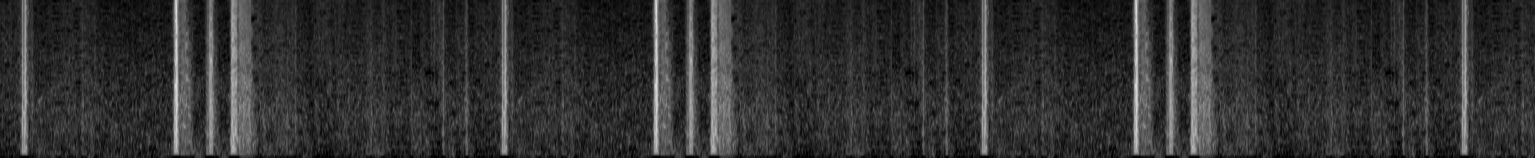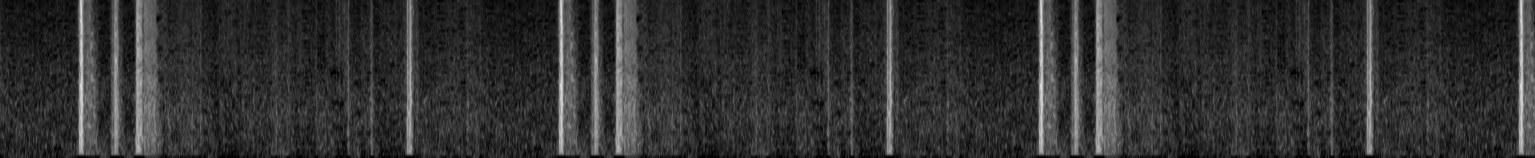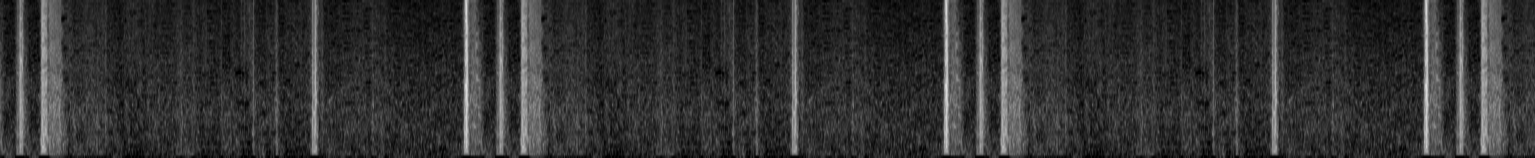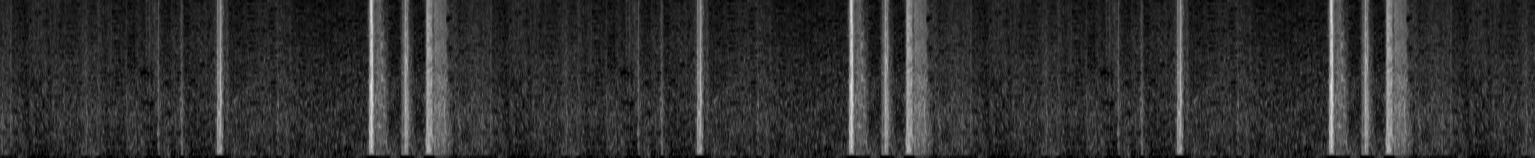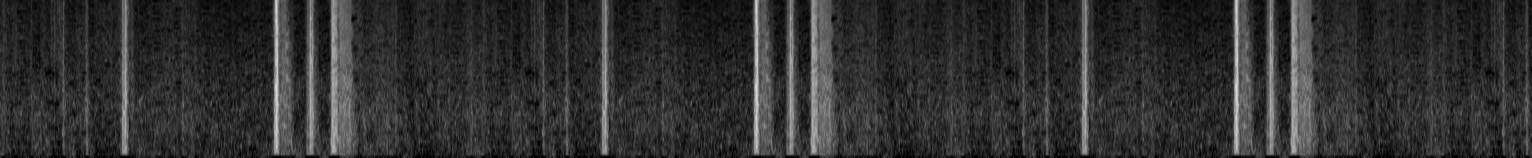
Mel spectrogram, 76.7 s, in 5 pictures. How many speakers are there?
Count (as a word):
zero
